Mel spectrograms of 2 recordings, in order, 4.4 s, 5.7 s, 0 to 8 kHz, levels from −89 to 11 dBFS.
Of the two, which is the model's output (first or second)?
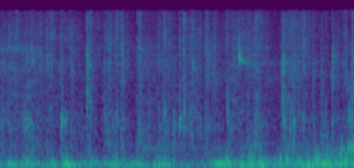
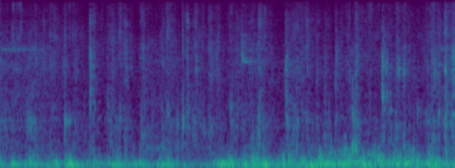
first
